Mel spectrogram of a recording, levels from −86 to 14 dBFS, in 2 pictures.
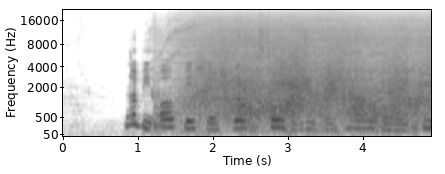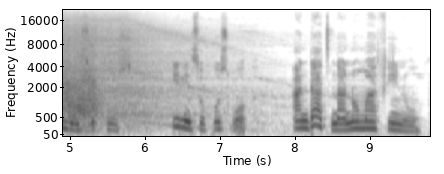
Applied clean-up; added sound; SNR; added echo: none; Domestic sounds, home sounds; -1 dB; none.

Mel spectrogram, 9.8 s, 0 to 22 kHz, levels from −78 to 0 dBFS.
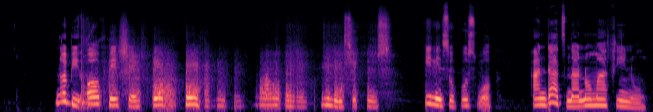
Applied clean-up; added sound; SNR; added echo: neural mask model RNNoise.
